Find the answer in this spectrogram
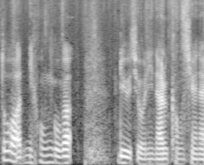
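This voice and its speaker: This man talks at a fairly quick pace with lively intonation and medium pitch, the sound dry and close with no echo. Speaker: podcast host. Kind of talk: solo casual monologue.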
